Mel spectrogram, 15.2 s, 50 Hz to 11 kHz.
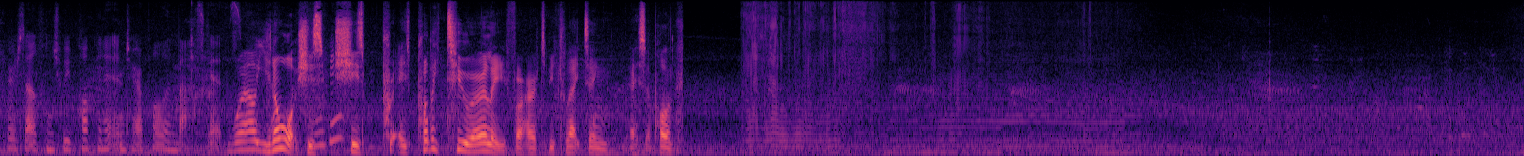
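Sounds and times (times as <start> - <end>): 
speech: 0.1 - 6.8
steady background hiss: 1.3 - 14.3
buff-tailed bumblebee queen wing buzz hovering above crocuses in urban park: 7.4 - 11.6.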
